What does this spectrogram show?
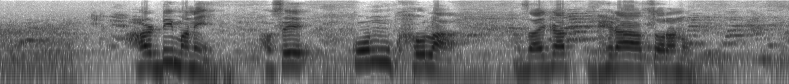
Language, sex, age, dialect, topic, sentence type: Bengali, male, 25-30, Rajbangshi, agriculture, statement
